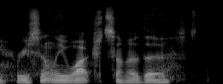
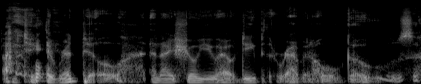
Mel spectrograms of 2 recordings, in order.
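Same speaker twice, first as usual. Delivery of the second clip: slow, deliberate delivery, every word drawn out. Doing a quick movie-line impression for the co-host: Morpheus voice. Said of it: "channel my inner Morpheus".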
